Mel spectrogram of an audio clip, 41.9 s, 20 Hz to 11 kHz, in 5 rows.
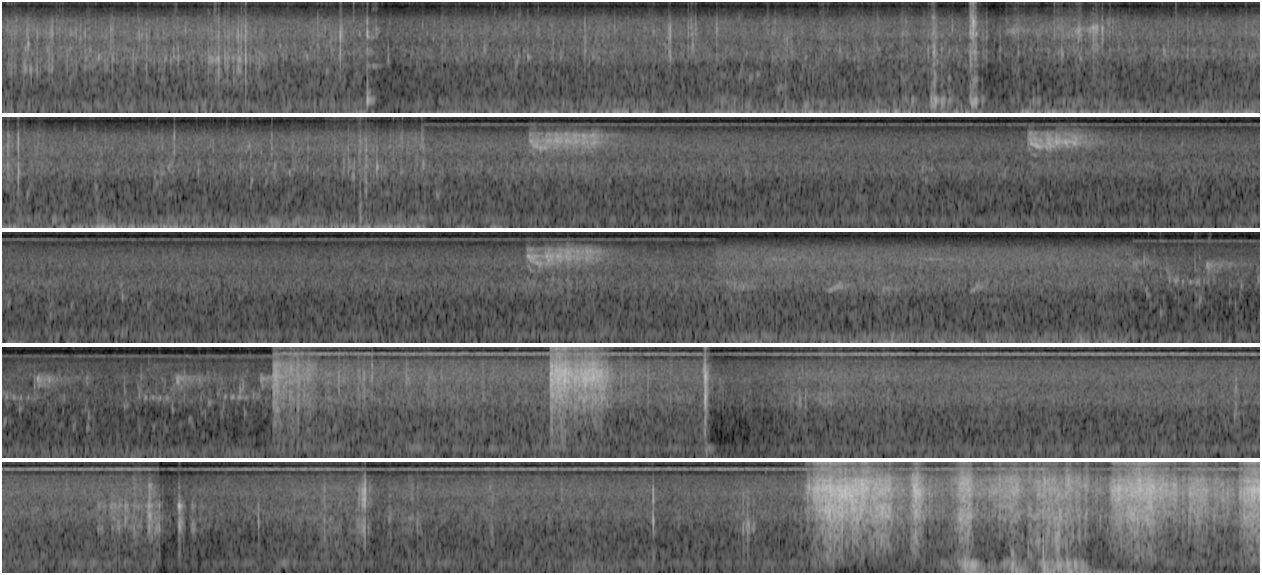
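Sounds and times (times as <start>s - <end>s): river flowing: 27.0s - 41.9s.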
